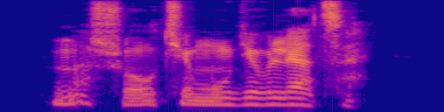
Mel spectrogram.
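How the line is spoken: Grumbling merchant. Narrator (Russian): буркнул купец

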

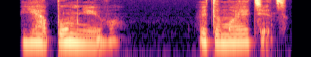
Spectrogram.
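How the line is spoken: Whisper. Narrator (Russian): прошептал

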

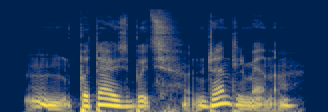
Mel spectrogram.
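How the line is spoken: Gloomy reply. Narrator (Russian): хмуро ответил Олег

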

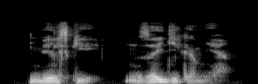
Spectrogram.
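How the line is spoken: Heavy sigh, boss speaking. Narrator (Russian): тяжко вздохнув, произнес начальник

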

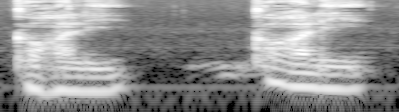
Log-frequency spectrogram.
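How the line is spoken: Trembling emotional murmur. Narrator (French): murmura Patrice, la voix tremblante d'émotion

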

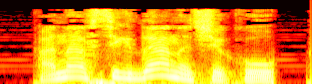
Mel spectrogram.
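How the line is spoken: Laughing. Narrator (Russian): засмеялась Эмма

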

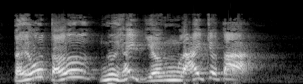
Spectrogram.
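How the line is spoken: Loud commanding shout. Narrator (Vietnamese): Bệnh túy thần quân ông ta quát to lên

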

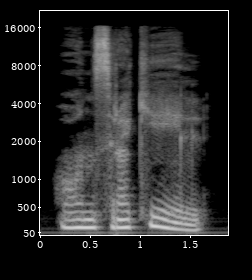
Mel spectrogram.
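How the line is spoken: Continued whispering. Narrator (Russian): продолжала нашептывать Лаура

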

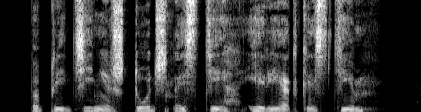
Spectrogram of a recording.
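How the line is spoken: Old woman's toothless mumble. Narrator (Russian): шамкала губами старушка

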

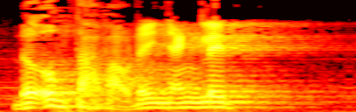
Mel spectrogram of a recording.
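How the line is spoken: Urgent shout. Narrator (Vietnamese): Ông thầy hét lên

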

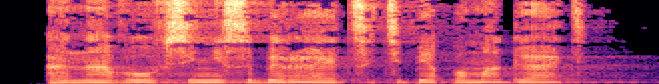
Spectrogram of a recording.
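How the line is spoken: Ghostly whisper in ear. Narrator (Russian): прошептал ей в ухо призрачный голос

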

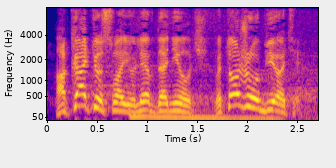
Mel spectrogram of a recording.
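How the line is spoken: Drunken shout. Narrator (Russian): Пьяный, Романецкий крикнул

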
